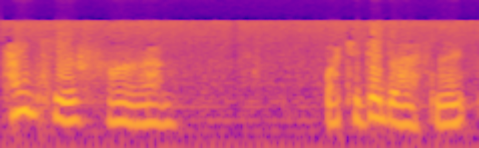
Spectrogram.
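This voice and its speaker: An actress playing a fragile, anxious young bride in a 1970s radio drama, speaking in a halting, plaintive way. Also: female voice, on the low side, slight background noise, close to an everyday voice. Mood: uneasy, polite. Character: fragile, anxious young bride doubting her own sanity. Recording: muffled old radio broadcast.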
